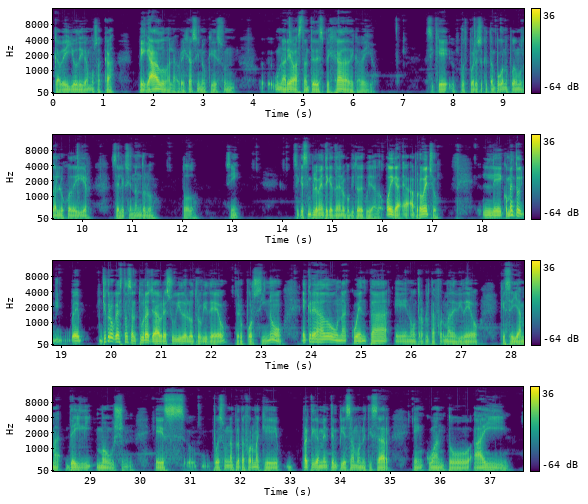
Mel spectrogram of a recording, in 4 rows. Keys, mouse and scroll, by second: 0.4 middle click, 2.6-4.6 middle drag, 5.8 shift+right click, 6.4 shift+scroll down 1, 6.8-7.8 middle drag, 7.8 scroll up 2, 8.3 shift+middle click, 9.3 shift+right click, 10.2 shift+scroll up 2, 10.6 shift+middle click, 11.6 shift+right click, 12.2 shift+right click, 12.6 shift+right click, 14.0 shift+right click, 14.6 shift+right click, 14.9 shift+middle click, 16.5 shift+right click, 16.9 shift+right click, 17.3 shift+right click, 17.7 shift+middle click, 18.7 shift+right click, 19.1 shift+right click, 19.4 shift+right click, 19.8 shift+middle click, 20.8 shift+right click, 21.2 shift+right click, 21.8 shift+right click, 22.2 shift+right click, 23.0 shift+right click, 23.5 shift+right click, 24.2 shift+right click, 24.8 shift+right click, 25.4-25.8 shift+scroll down 1, 26.1 middle click, 27.6-31.0 middle drag, 32.3 scroll down 1, 32.7-34.1 middle drag, 34.2-34.5 scroll up 1, 35.3 shift+right click, 36.0 shift+right click.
